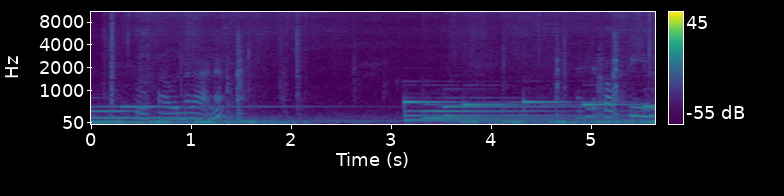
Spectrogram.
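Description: Chapati frying in oil on a hot pan: a steady sizzle with occasional stirring or scraping, partly masked by sustained tonal background sounds that step up partway through.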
